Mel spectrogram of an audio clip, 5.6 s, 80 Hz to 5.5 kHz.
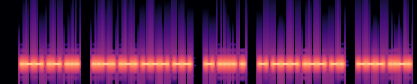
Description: Morse code, heard as a keyed tone, about 40 wpm, 700 Hz. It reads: WAS FROM THE TOWN OF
